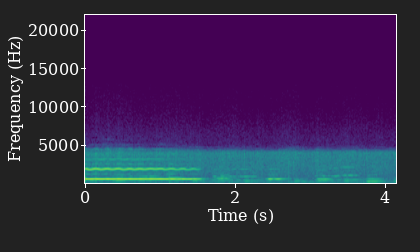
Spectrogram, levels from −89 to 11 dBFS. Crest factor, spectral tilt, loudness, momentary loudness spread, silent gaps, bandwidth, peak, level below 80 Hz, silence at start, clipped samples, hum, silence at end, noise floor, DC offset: 14 dB; -5.5 dB/octave; -13 LUFS; 21 LU; none; 4.9 kHz; -2 dBFS; -68 dBFS; 0 s; under 0.1%; none; 0 s; -34 dBFS; under 0.1%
